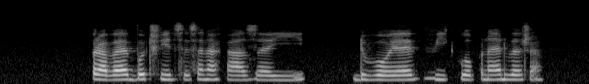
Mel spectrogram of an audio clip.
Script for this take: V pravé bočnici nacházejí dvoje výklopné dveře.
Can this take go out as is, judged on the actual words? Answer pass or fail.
fail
